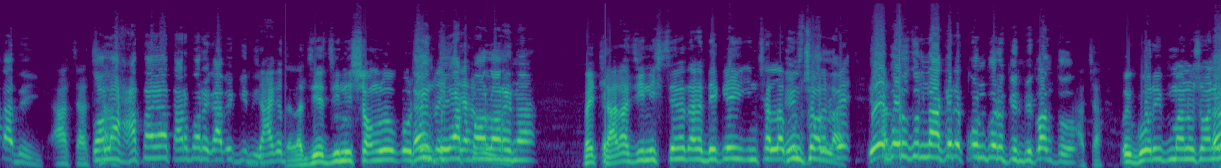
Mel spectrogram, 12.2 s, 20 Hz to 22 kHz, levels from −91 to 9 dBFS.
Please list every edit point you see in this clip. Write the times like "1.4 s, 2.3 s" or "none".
2.8 s, 6.0 s

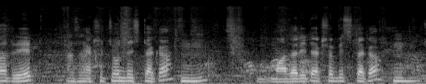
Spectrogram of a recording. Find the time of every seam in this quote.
none

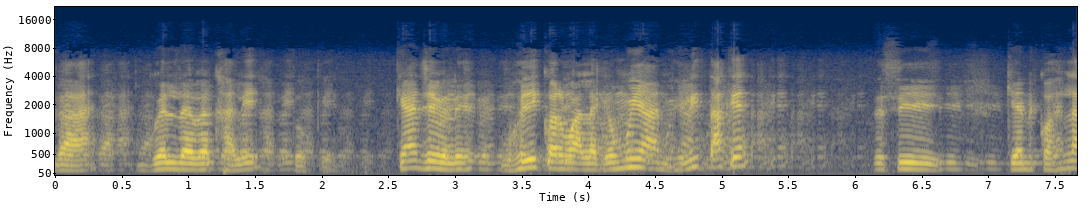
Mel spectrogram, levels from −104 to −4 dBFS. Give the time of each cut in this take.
6.2 s

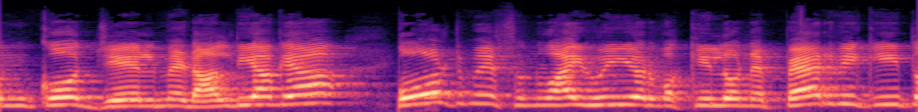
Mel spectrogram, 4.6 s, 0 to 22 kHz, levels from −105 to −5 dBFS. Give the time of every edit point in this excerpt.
1.9 s

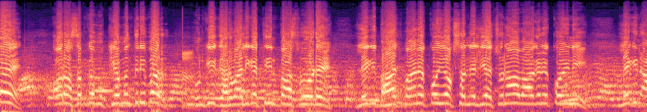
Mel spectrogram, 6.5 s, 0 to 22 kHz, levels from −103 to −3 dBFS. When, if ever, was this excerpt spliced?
1.8 s

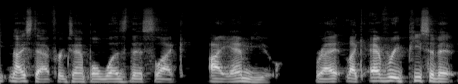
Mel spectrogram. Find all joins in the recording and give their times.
none

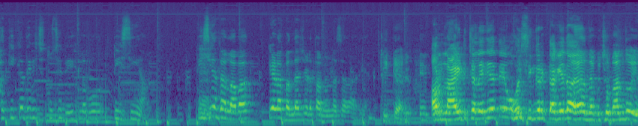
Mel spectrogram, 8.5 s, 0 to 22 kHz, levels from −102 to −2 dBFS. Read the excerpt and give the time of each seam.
5.6 s

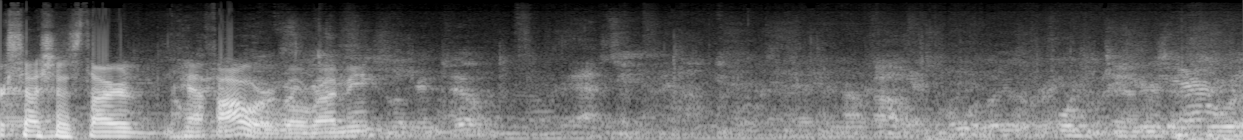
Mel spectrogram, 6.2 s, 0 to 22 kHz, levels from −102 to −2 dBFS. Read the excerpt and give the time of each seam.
none

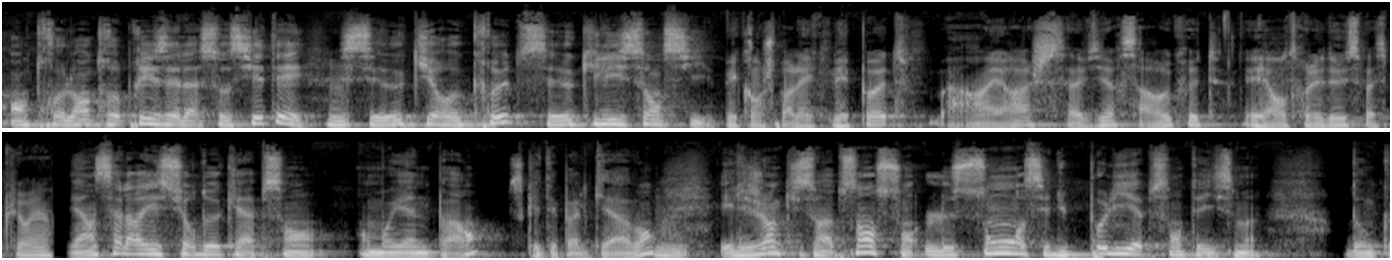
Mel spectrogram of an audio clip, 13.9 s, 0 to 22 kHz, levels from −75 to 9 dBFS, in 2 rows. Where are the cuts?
3.6 s, 7.3 s

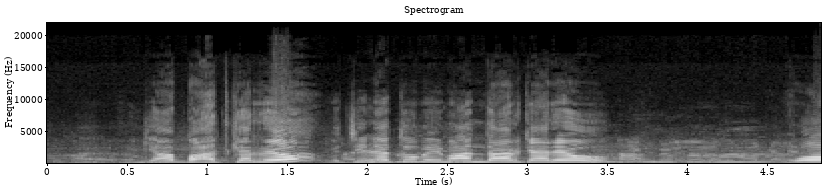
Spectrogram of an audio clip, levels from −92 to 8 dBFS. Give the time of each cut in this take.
1.8 s

